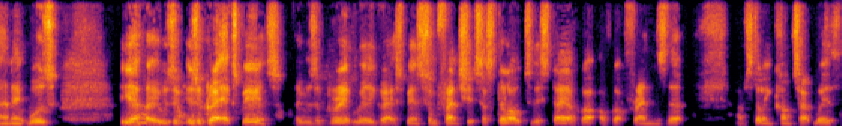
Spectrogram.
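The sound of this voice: A man talks fast in a fairly low pitch. His tone is slightly mellow with a slightly husky edge. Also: ordinary pitch variation.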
